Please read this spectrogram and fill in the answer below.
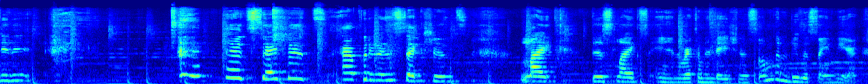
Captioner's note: laughing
